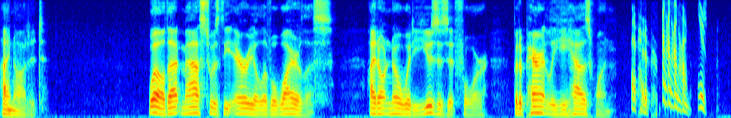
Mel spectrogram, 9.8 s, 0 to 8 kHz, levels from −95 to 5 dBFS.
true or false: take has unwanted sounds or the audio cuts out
true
